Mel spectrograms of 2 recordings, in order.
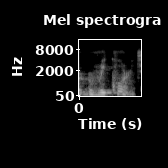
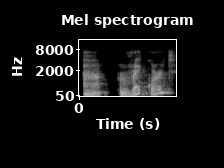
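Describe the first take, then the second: First: ReCORD, stress on the last syllable of "record"; stress on second syllable. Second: RECord, stress on the first syllable of "record". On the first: Teacher contrasting two words for class, "record" stressed on CORD. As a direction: verb "record" with a strong CORD, said slowly. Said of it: "If it's in the second part". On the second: Teacher contrasting two words for class, "record" stressed on REC. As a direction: noun "record" with a strong REC, said slowly. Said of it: "if it's in the first part". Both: Shown as a demonstration.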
